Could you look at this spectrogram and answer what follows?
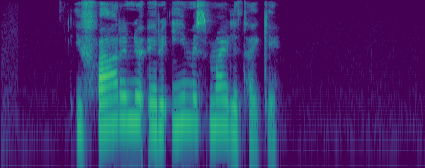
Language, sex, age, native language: Icelandic, female, 30-39, Icelandic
